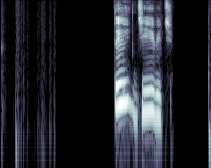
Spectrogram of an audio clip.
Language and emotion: Russian, sad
